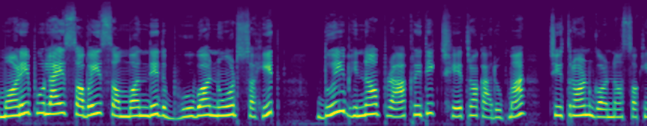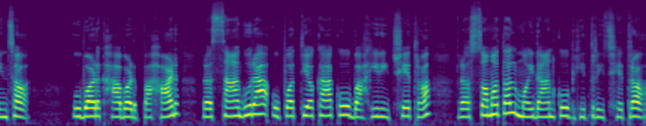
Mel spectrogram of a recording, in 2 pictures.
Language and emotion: Nepali, neutral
